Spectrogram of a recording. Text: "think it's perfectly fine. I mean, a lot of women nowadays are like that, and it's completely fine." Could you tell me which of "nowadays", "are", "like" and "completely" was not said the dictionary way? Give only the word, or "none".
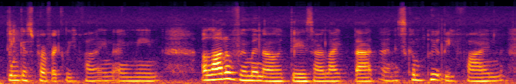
none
